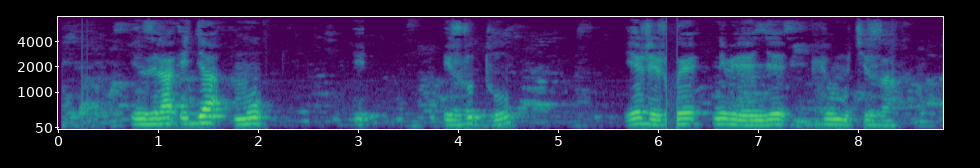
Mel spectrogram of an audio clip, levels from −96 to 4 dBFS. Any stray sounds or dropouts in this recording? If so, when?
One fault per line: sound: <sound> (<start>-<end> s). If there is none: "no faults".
sound: dropout (6.1-6.2 s)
